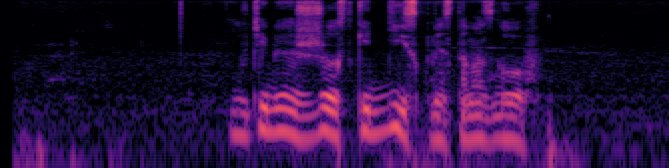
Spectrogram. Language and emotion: Russian, angry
